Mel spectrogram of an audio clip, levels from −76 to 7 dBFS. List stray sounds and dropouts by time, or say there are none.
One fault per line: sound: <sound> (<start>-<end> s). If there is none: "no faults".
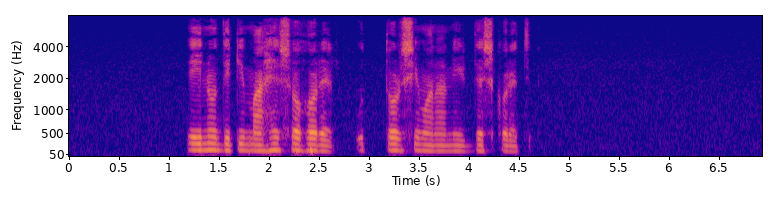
no faults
